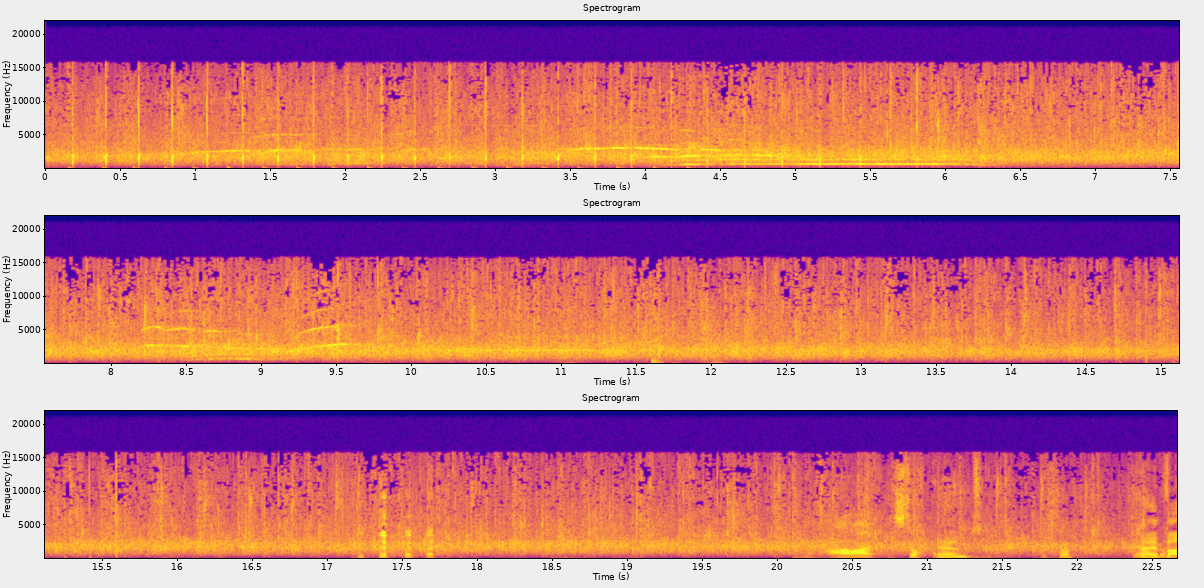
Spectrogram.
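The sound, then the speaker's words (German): A live audience in Essen claps steadily for over twenty seconds, a dense, even wash of applause with a few whistles and cheers mixed in, and brief voices surfacing near the end. “Du kannst es doch zehn Minuten Applaus Und natürlich, ich kann es ja auch loopen, da hast du absolut recht.”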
